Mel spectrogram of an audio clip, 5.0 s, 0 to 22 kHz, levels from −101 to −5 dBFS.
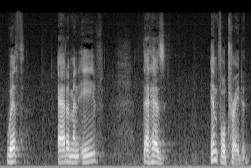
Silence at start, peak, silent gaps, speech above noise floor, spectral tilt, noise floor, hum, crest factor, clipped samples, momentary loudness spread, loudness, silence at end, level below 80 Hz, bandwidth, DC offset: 0.15 s; -2 dBFS; none; 40 dB; -5.5 dB/octave; -58 dBFS; none; 18 dB; under 0.1%; 12 LU; -19 LUFS; 0.05 s; -58 dBFS; 15.5 kHz; 0.7%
